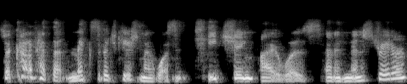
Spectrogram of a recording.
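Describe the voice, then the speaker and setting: Speaking fairly quickly, a woman talks with an American accent. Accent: sounds American. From Canada, English family. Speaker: LinkedIn trainer and career coach. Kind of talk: podcast interview.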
